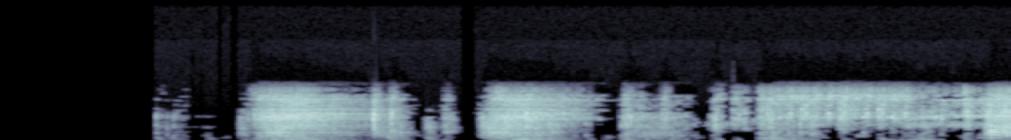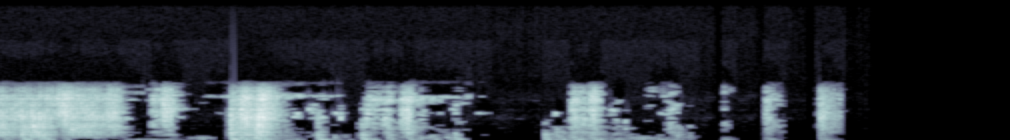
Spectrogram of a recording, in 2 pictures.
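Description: Game sound effects of a blade swooshing play from a television.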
